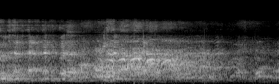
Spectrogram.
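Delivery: high, loud overblown coughing fit; huge fake cough. Comic out-coughing a girl at the bus stop, hammed-up. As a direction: outdo her with a giant cough.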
